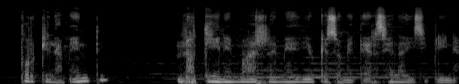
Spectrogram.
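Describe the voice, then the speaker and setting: Over music in the background, a man speaks in a calm tone with a dry, close sound and no echo. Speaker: voice-over announcer and meditation guide. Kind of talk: guided meditation reflection. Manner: slow, calm, patient.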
